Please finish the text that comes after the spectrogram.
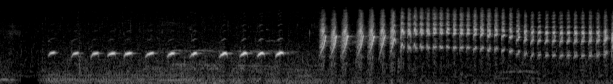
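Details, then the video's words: Gacor song of a white-rumped shama, a lure recording meant to set other shamas singing: a row of about a dozen clear, short whistled notes, then a sudden loud, fast, buzzy trill that runs to the end. "Murai Batu Gacor | AMPUH buat PANCINGAN Murai Batu Agar Bunyi"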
